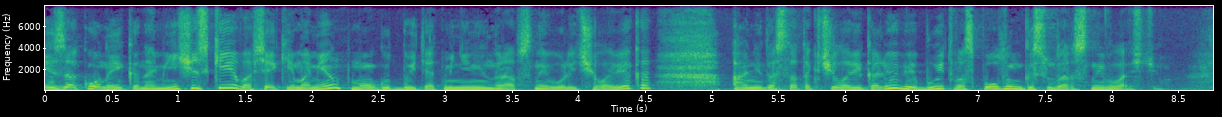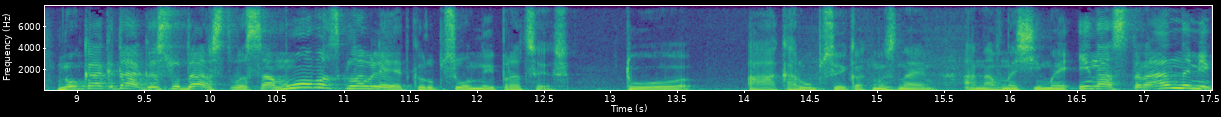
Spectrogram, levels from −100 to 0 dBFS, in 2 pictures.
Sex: male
